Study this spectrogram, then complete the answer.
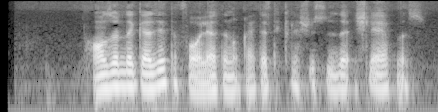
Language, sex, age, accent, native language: Uzbek, male, 18-24, Samarqand, Uzbek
